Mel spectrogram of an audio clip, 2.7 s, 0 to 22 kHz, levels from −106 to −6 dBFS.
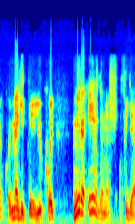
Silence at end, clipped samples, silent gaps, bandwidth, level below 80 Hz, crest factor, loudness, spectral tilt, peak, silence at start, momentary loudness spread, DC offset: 0 s; under 0.1%; none; 8 kHz; -48 dBFS; 14 dB; -20 LUFS; -6.5 dB/octave; -6 dBFS; 0 s; 11 LU; under 0.1%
